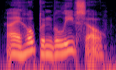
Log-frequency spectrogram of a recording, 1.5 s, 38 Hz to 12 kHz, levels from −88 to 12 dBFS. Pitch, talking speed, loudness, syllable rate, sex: 155 Hz, 205 wpm, -16 LUFS, 5.8 syllables/s, female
